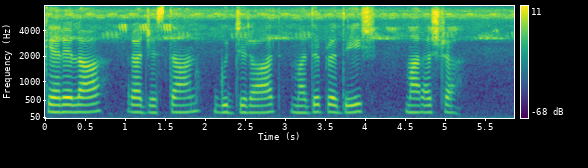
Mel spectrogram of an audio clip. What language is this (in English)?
Konkani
